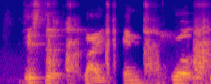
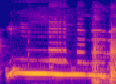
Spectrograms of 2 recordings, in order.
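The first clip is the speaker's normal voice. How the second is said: loud, high-pitched drawn-out "oooh"; long sustained high whoop of an "ooh"; high excited "ooh"; 11 dB louder than usual. Retold or imitated. Actor reacting to his co-star's British accent, high loud ooh.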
